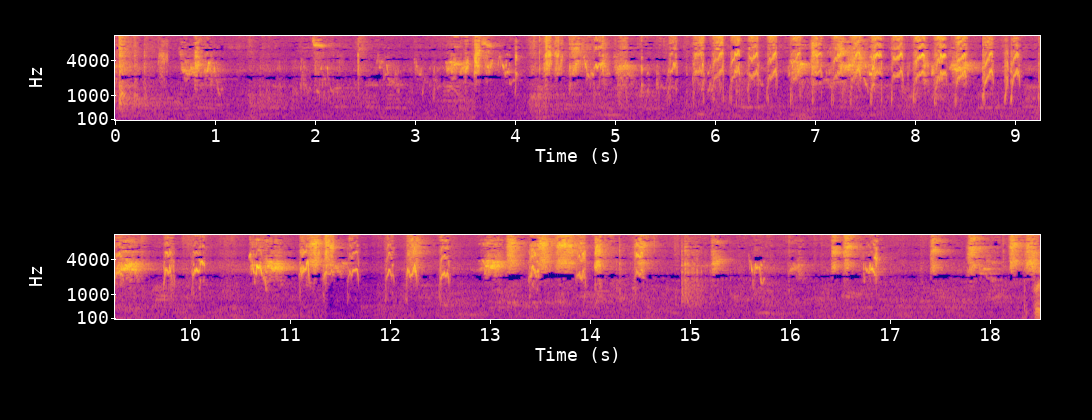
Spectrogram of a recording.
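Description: A nest of budgerigar parakeet chicks chirps busily and continuously, with dense high-pitched cheeps and squawky calls overlapping at close range for the whole stretch.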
